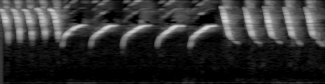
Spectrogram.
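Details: A canary song lure to stir a canary that has stopped singing, with "cuit cuit" notes into a long roll: rapid chattering trills, then five clear rising whistles about a third of a second apart, then fast trills again.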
